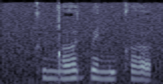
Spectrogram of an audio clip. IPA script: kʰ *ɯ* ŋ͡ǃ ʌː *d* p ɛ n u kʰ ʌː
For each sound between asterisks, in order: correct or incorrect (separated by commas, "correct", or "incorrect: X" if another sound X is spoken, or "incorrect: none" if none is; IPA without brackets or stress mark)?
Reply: correct, correct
